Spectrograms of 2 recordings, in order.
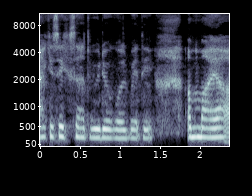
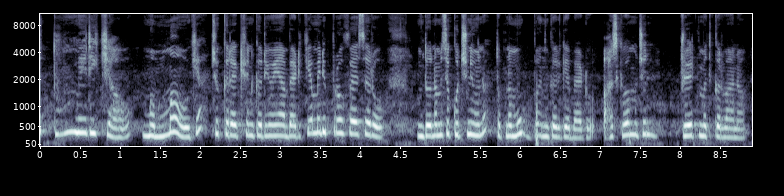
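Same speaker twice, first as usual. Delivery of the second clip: angry telling-off; 3 dB louder than usual. Acted. Charu telling Akshu to shut up, loud angry scolding. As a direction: put her firmly in her place. Charu snaps at being corrected.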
